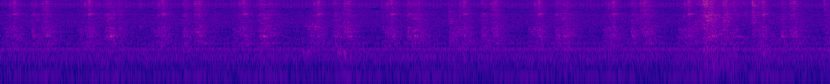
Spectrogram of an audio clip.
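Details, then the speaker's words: Idle step-by-step (Strowger) telephone switch with no calls placed, camera moved to the next aisle: soft steady interrupter-relay ticking about once a second over a faint hum, at reduced level; normal idle. "I've relocated the camera to the next aisle over, which you will hear the interrupter relays in the background, but they will be at a reduced level."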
